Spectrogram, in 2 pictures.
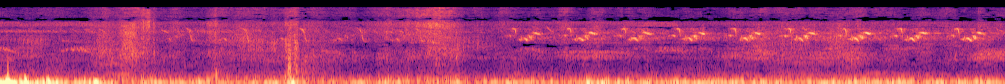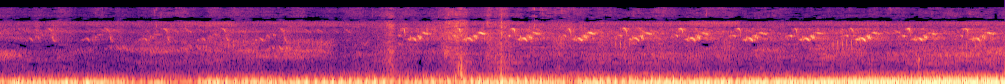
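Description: Two runs of rapid, evenly repeated high chirps, typical of a small bird, the first about three seconds in and the second near the end, over a steady low rumble with a few soft knocks.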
